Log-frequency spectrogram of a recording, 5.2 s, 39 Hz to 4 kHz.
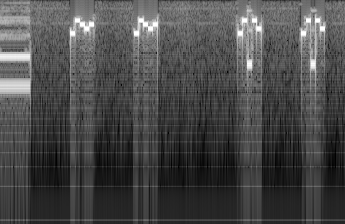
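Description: Five-tone selective call (ZVEI), heard as quick runs of five tones, tones of about 80 ms. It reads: 88090 88090 88119 88119
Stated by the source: ZVEI five-tone call received by SDR, from the Feuerwehr Orlamünde audio server.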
